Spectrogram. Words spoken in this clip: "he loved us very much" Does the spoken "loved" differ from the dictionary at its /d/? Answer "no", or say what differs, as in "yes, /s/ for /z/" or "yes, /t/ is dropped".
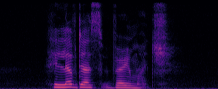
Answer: no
